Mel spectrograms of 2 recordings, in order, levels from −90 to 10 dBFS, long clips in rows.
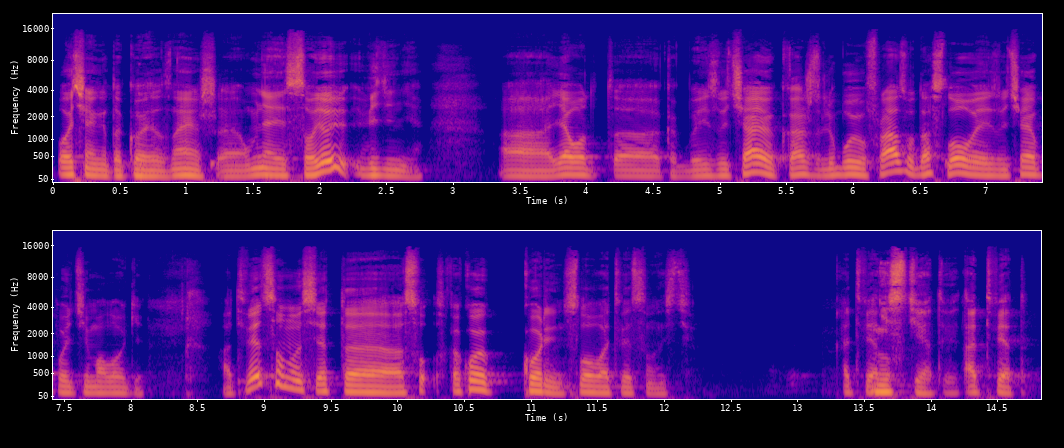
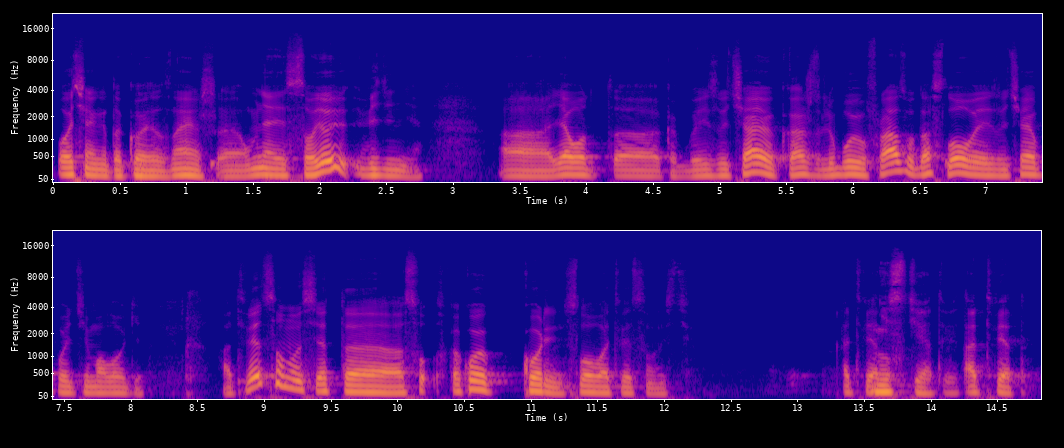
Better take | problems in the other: first | muffled; very; fading above 2 kHz

